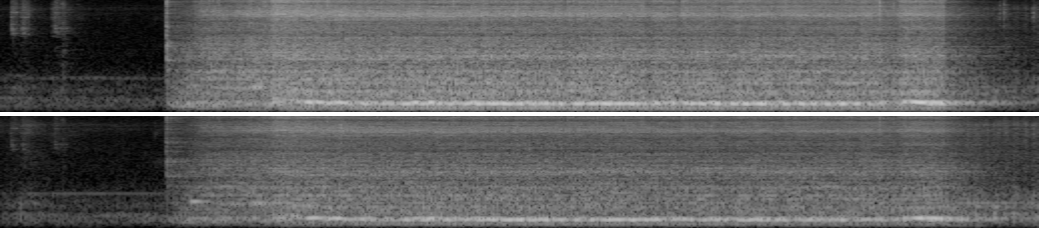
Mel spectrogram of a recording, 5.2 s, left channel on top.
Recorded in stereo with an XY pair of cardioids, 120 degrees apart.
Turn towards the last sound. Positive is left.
turn(degrees=50)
